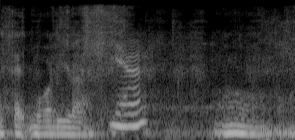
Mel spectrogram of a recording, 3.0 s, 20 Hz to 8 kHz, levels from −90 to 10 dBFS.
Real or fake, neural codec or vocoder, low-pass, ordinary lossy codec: fake; codec, 24 kHz, 3 kbps, HILCodec; 7.2 kHz; none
